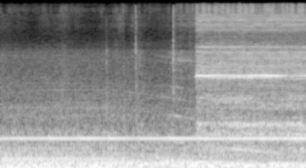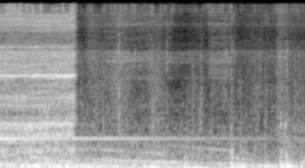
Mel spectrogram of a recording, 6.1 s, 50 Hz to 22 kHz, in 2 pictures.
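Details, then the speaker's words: 7500-lb Gambler 500 truck, brakes just bled through old lines: under a hard slam on the brakes, a thin whistle then a loud high squeal for about two seconds; pedal squeals if hit too hard, braking improved, cause unclear. "It's in the pedal. If you hit the pedal too hard, it starts squealing."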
